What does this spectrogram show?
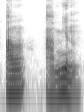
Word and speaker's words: Al-Amin: kejujurannya beliau mendapat gelar Al Amin Hai bacanya al-amin bukannya Alamin Ya tapi al-amin apaan anak al-amin yang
